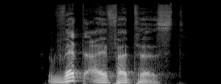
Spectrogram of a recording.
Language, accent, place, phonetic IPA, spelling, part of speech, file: German, Germany, Berlin, [ˈvɛtˌʔaɪ̯fɐtəst], wetteifertest, verb, De-wetteifertest.ogg
- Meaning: inflection of wetteifern: 1. second-person singular preterite 2. second-person singular subjunctive II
